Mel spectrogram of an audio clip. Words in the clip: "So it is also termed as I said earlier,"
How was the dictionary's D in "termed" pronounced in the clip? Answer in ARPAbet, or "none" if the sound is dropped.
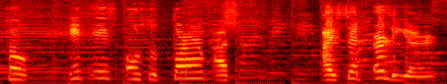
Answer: none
